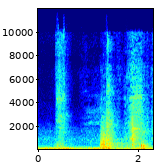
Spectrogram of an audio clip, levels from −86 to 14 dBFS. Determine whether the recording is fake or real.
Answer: real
